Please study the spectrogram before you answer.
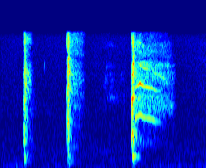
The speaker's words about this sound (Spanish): persona que me dijo eso igual es como un marihuano, porque está tosiendo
